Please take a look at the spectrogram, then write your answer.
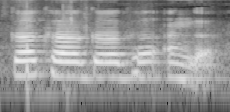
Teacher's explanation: उच्चारण स्थान के आधार पर है कंठ से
